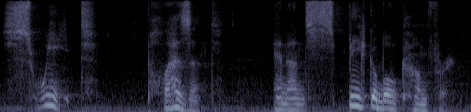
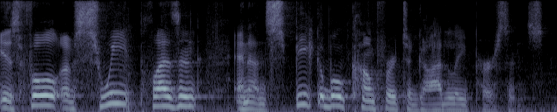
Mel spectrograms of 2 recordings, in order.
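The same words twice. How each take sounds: First: Very soft, spaced-out words; hushed savouring. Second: Emphatic quotation. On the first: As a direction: savour each word quietly. Savouring the quoted words again. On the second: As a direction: read out the quote with emphasis. First reading of quoted article. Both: Real, not acted.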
